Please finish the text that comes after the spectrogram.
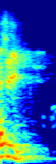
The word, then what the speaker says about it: he: sería Sí, de He. y Correcto, he. H, he. sí. Se pronuncia como si fuera J-I.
